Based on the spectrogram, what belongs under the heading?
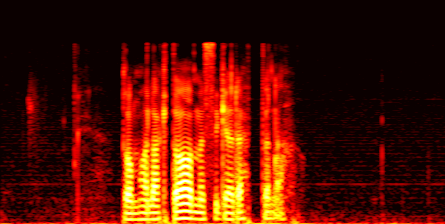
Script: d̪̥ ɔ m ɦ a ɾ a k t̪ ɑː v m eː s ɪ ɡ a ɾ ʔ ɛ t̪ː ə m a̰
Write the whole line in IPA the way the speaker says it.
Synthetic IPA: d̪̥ ɔ m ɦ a ɭ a k t̪ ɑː v m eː s ɪ ɡ a ɾ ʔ ɛ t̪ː ə ɳ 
